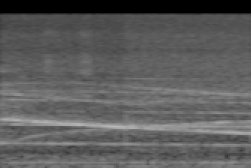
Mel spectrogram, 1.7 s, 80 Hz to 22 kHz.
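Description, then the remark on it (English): An emergency vehicle siren wails as it passes, its steady high tone gliding slowly downward in pitch over a low rumble of traffic, with no one speaking. “Is it, like, a 5 alarm?”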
